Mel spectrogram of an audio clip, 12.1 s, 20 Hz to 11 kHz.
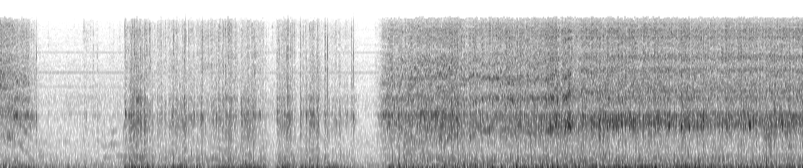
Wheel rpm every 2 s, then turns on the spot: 10, 20, 50, 180, 230, 230.
0-4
